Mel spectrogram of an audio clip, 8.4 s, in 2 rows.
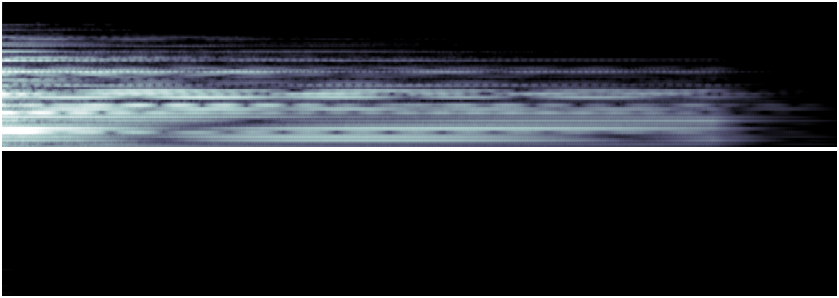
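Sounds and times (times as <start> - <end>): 
cello sonata: 0.0 - 3.6.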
